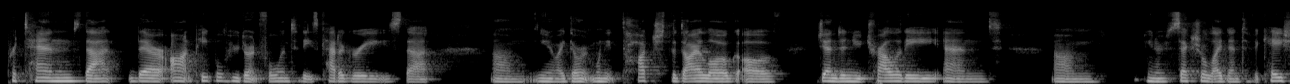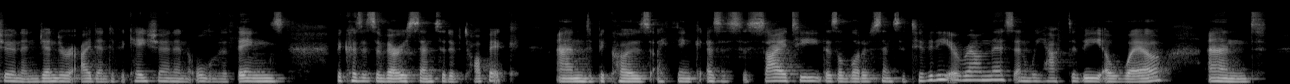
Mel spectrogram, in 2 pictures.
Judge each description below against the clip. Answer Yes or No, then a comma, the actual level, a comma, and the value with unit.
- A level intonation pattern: Yes, narrow, 2.2 semitones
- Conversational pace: Yes, average, 155 wpm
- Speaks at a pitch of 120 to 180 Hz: Yes, medium, 140 Hz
